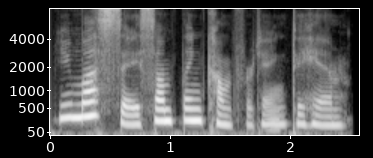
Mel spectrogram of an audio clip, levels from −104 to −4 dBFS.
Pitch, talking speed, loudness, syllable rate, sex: 210 Hz, 165 wpm, -16 LUFS, 4.5 syllables/s, female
